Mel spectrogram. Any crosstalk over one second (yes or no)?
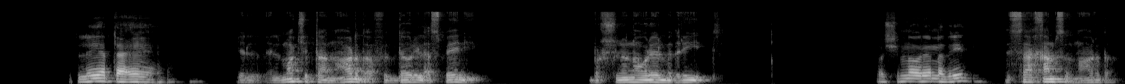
no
